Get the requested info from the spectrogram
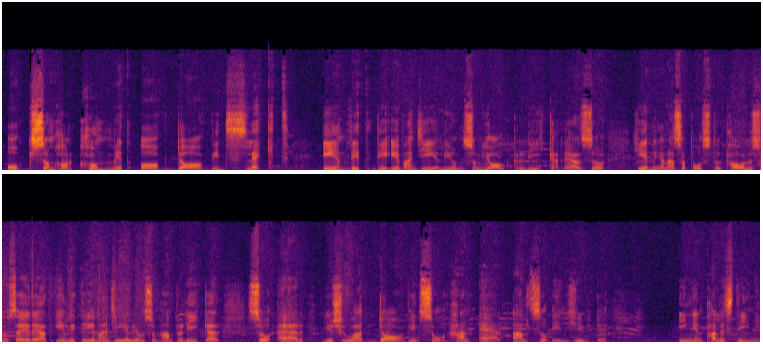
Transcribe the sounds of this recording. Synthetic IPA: ɔksɔmɦaɾkʰɔmːɪt̪avd̪ɑːvɪd̪slɛkt̪ | eːnlɪt̪d̪ɛʔɛvanjeːlɪɵmsɔmjɑːɡpʰɾɛd̪iːka̰ɖɛ̰æɾalt̪sɔ | heːd̪nɪŋaɳasapʰɔst̪əlpʰaʊlɵsːɔmsɛjːəɖɛat̪ʰeːnlɪt̪̚d̪ɛɛvanjeːlɪɵmsɔmɦanpʰɾɛd̪iːkaɾ | sɔʔæɾ | jɛʂuːa̰d̪ɑːvɪd̪so̰ːnhanæɾalt̪sɔʔɛnjʉ̟ːd̪ə̰ | ɪŋːənpʰalɛst̪iːnɪ

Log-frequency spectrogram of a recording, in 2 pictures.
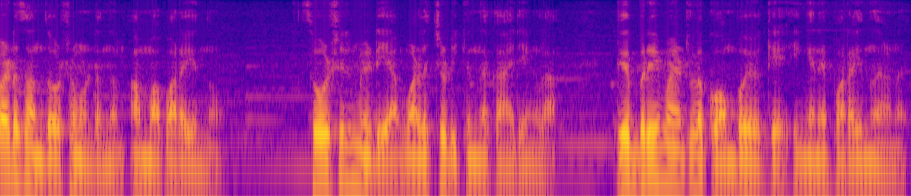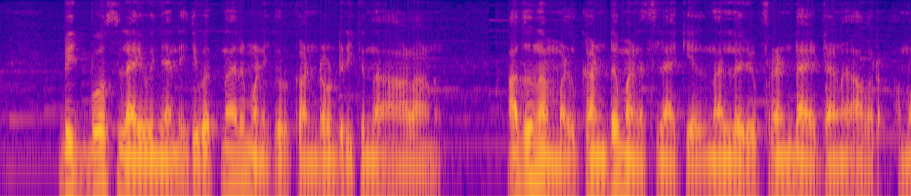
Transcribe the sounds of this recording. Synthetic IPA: ɐɽɨsɐnd̪oːʂɐmuɳɖe̞nːumɐ̰mːɐpɐrɐjunːo̰ | so̞ːʂjɐlmiːɽijɐʋɐɭɐt͡ɕːuɽikʲːunːɐkaːɾjɐŋːɐɭa̰ː | d̪ebrijɐmaːjiʈːuɭːɐko̞ːmboːjo̞kːe̞̰ʔiŋːɐne̞pɐrɐjunːɐðaːɳɨ | biɡ̚bo̞ːslɐjʋɨɲaːnḭɾubɐt̪ːinaːɾɨmɐɳikʲːorkɐɳɖoɳɖiɾikʲːunːɐʔaːɭaːɳɨ̰ | ɐðɨnɐmːɐɭkɐɳɖɨmɐnɐsːilaːkːijalnɐlːo̞ɾufre̞ɳɖaːjiʈːaːɳɨʔɐ̰ʋɐrɐmːɐ

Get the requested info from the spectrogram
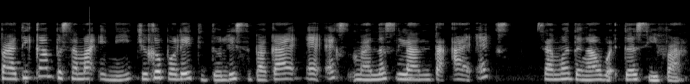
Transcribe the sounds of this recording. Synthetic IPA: pəɦat̪ikanbərsamaʔinid͡ʒuɡabolɛhd̥it̪ulɪsːəbaɡajɛʔɛksmanəslant̪aʔajʔɛk̚sː | amadəŋanwɛʔt̪ərsifa

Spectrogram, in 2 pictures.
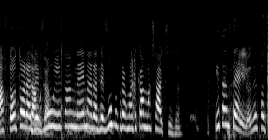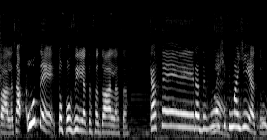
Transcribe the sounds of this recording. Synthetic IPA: ɐft̪o̞t̪o̞ɾɐd̪e̞vuit̪ɐne̞nɐɾɐnd̪e̞vupupɾɐɣmɐt̪ikɐmɐsɐksize̞ | it̪ɐnt̪e̞lio̞ðenθɐt̪o̞ɐlɐzɐut̪e̞t̪o̞po̞ðilɐt̪oθɐt̪o̞ɐlɐzɐ | kɐθe̞ɾɐnd̪e̞vue̞çit̪imɐʝiɐt̪u

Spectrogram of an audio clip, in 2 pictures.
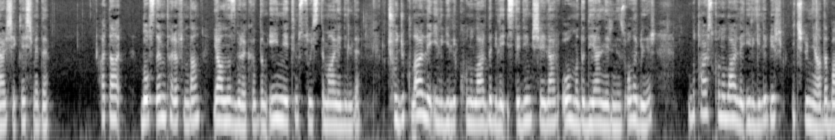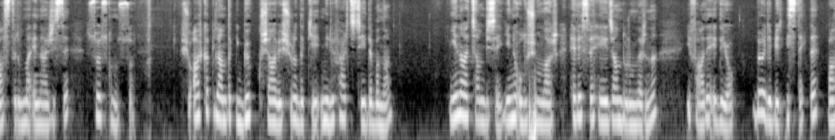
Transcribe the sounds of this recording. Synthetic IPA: ɟæɾt͡ʃʰɛclʲɛʃme̞d̪ɪ | hat̪ʰːaː | d̪o̞slˠaɾɯmt̪ʰaɾafɯnd̪anjalˠnɯzbɯɾakʰɯlˠd̪ɯmʔijnijet̪ʰimsuist̪ʰimalʲe̞d̪ilʲd̪ɪt͡ʃʰo̞d͡ʒuklˠaɾlˠaʔilʲɟilʲikʰo̞nulˠaɾd̪abilʲɛʔist̪ʰe̞d̪iːmʃe̞jlʲæɾo̞lˠmad̪ɯd̪ijænlʲe̞ɾinizo̞lˠabilʲiɾ̥ | but̪ʰaɾskʰo̞nulˠaɾlˠaʔilʲɟilʲibiɾit͡ʃd̪ynjaːd̪abast̪ʰɯɾɯlˠmaʔe̞næɾʒisisø̞z̥kʰo̞nusʊ̰ | ʃuʔaɾkʰapʰilʲand̪aciɟøc̚kːu̥ʃaːvɛʃuɾad̪acʰinilʲyfæɾt͡ʃʰi̥t͡ʃʰejd̪ɛbana | je̞niat͡ʃʰanbiɾʃejje̞niʔolˠuʃumlˠaɾ̥he̞vɛsvɛhe̞jed͡ʒand̪uɾumlˠaɾɯnɯ | ifaːd̪ɛʔed̪ijo̞ | bø̞jlʲebiɾist̪ʰɛc̚d̪ɛba

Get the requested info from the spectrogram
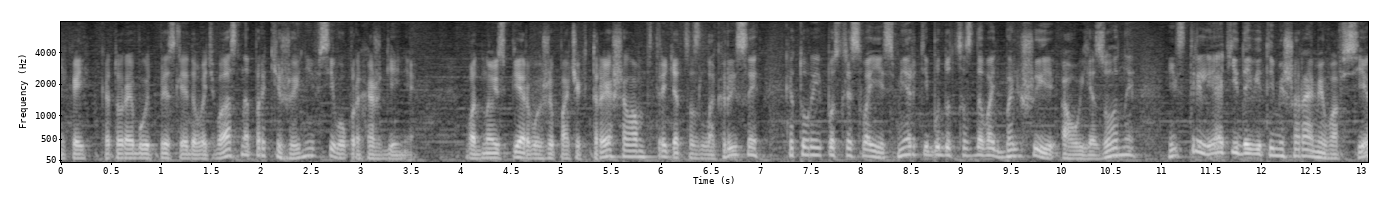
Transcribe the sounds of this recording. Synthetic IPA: ɪkəjkɐt̪o̞ɾɨjəbudʲɪt̪pɾʲɪsʲlʲed̪əvətʲvasnəpɾətʲɪʐɛnʲɪːfsʲɪvo̞pɾəxɐʐdʲenʲɪ̰jə̰ | vɐd̪no̞ɪspʲe̞rvɨɣʐɨpat͡ɕɪkt̪ɾʔɛʂəvamfst̪ɾʲetʲət̪səzlˠɐkɾɨsɨ | kɐt̪o̞ɾɨjəpo̞sʲlʲɪsvɐjejsmʲertʲɪbud̪ʊt̪səzd̪ɐvatʲbɐlʲʂɨjəʔɐʊjɐzo̞nɨ | ist̪ɾʲɪlʲætʲjɪd̪ɐvʲit̪ɨmʲɪʂɐɾamʲɪvɐfsʲe

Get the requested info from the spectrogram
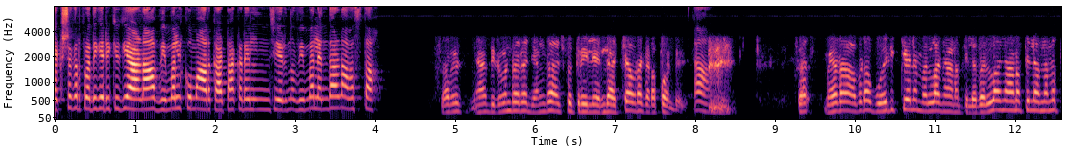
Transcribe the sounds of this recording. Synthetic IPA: eːkʂɐɣɐrprɐðiɣɐɾikʲːuɣɐjaːɳaʋimɐlkumaːrkaːʈːaːkːɐɽɐjilnːt͡ɕe̞jɾunːuʋimɐle̞nd̪aːɳɨɐʋɐst̪ʰɐ | sɐrɲaːnd̪iɾʋoɳɖɨʋɐɾed͡ʑeŋɡɐaːɕpɐt̪ːrijilendeɐt͡ɕːɐːʋiɽekiɽɐpːɐuɳɖɨaː | sɐrmeːɽɐmɐʋiɽe̞oɾikʲːaːlumʋeɭːɐɲaːɳɐt̪ːilɐðeɭːɐɲaːɳɐt̪ːilenːɐnːɐ

